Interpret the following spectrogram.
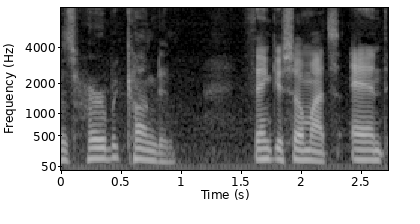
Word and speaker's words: Congdon: Herbert, if you don't mind pronouncing your name again. Hi, Angelo. My name is Herb Congdon.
